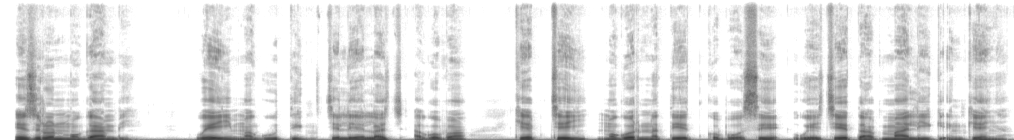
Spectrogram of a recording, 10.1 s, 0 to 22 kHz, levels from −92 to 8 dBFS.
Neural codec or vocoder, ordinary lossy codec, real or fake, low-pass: none; none; real; none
